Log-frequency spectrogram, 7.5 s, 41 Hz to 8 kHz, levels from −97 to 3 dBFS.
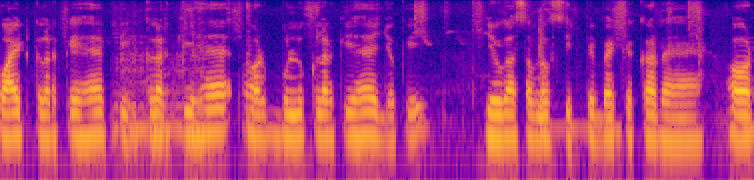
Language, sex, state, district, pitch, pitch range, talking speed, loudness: Hindi, male, Bihar, Vaishali, 145 Hz, 140-150 Hz, 205 wpm, -19 LUFS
